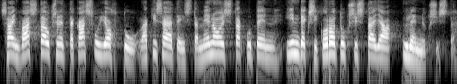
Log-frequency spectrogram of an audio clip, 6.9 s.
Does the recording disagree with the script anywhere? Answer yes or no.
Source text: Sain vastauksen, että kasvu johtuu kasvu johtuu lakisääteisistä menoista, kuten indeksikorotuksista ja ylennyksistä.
yes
